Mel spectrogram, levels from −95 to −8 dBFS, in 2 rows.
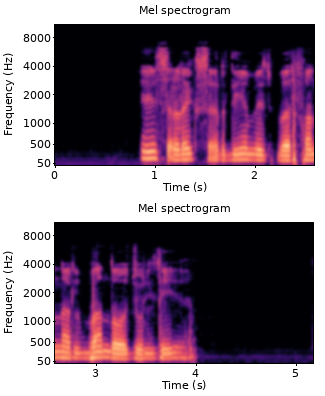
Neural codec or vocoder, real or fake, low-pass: codec, 16 kHz, 16 kbps, FreqCodec, larger model; fake; 7.2 kHz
